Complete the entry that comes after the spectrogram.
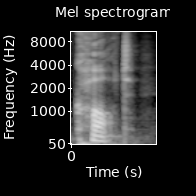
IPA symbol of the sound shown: kɔt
